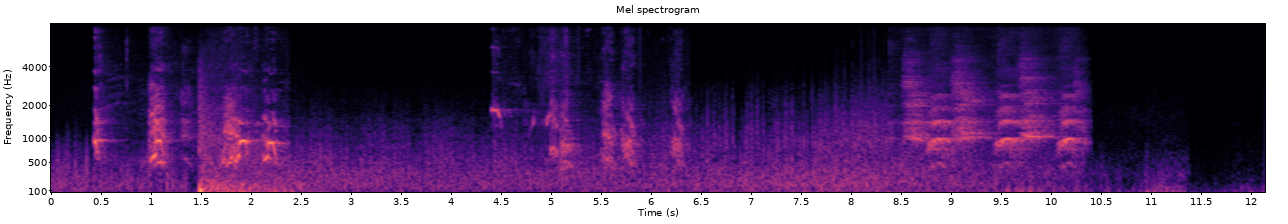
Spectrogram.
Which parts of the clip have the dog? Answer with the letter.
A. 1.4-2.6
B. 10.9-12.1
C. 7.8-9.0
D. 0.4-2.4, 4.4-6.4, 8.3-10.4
D.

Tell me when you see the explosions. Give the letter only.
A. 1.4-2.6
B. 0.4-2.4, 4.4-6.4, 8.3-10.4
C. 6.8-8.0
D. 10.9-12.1
A.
